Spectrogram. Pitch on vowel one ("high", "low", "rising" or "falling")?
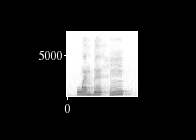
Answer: low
